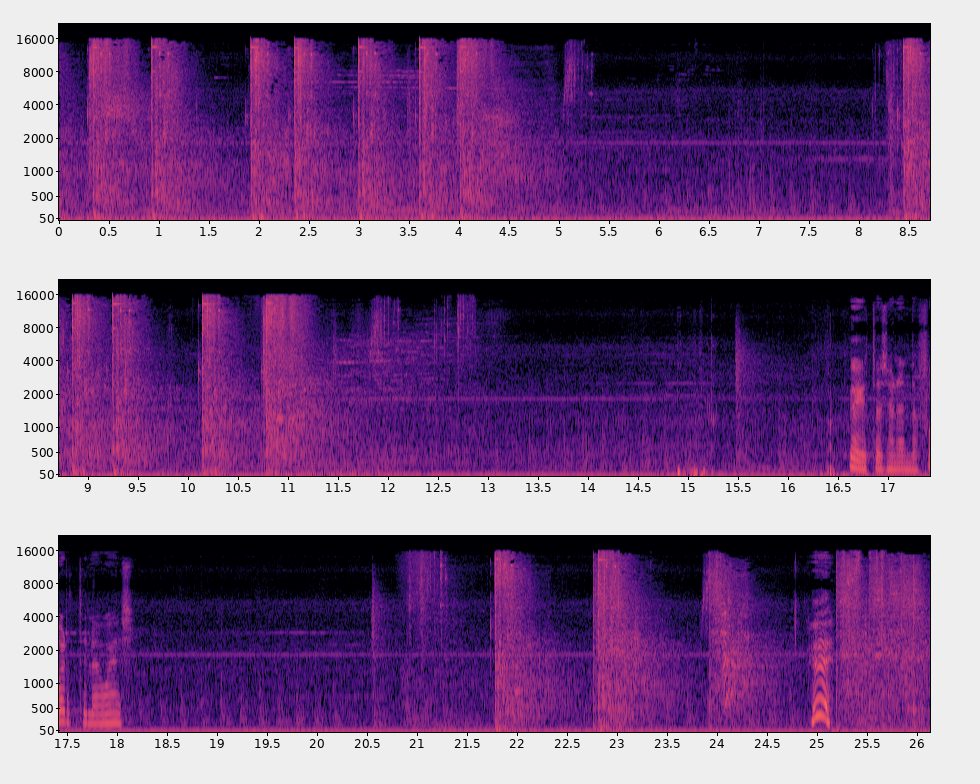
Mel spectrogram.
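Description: Pistol shots ring out in quick bursts, echoing through a large hall.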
